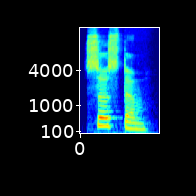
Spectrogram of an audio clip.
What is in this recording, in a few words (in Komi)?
"сӧстӧм", Komi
